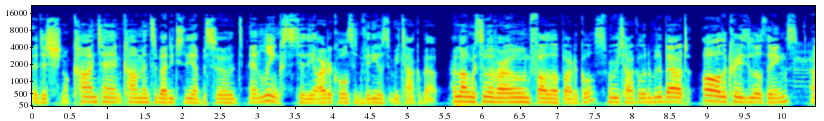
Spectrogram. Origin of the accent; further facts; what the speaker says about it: Hawaii, United States; born there; I was born in Hawaii. I still think Ventura County better.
